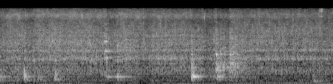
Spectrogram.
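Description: Curry leaves and chopped tomatoes frying in a hot pan with onions, a steady loud sizzle with occasional stirring scrapes and small pops throughout.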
